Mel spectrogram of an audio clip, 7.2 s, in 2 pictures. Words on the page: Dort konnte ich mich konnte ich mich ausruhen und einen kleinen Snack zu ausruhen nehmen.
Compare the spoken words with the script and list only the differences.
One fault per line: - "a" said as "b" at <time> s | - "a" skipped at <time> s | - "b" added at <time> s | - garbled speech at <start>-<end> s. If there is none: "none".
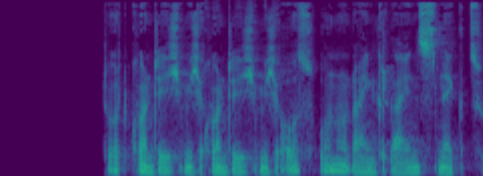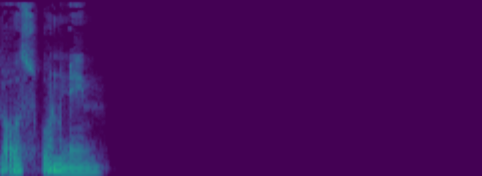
none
